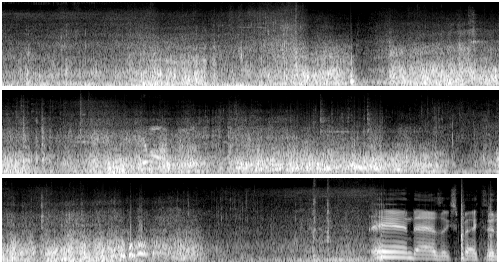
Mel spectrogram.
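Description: Tyres spin and crunch on loose gravel.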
